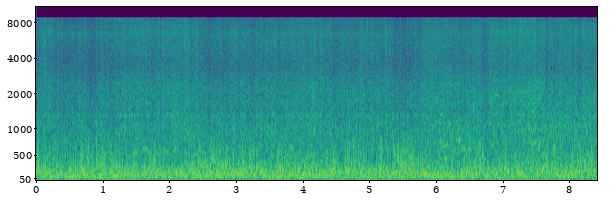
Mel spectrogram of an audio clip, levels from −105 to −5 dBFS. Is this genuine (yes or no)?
yes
